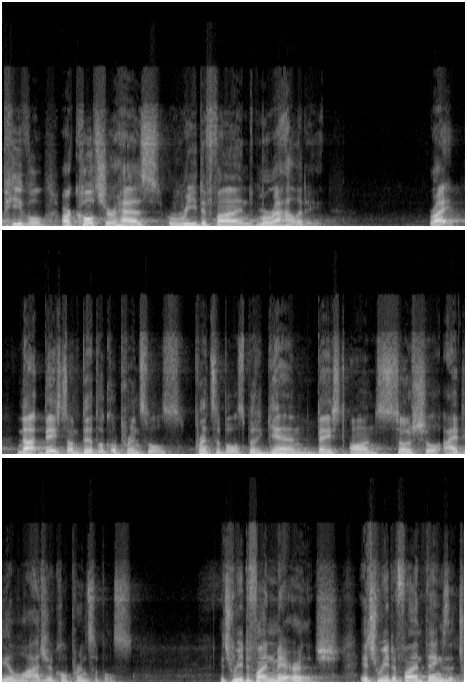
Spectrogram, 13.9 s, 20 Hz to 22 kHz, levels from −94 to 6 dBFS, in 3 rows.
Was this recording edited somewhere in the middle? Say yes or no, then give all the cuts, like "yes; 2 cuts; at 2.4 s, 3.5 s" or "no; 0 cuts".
no; 0 cuts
